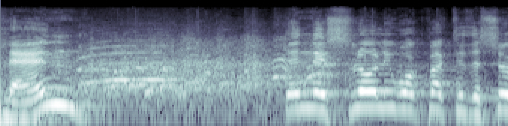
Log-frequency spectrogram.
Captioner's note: laughter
